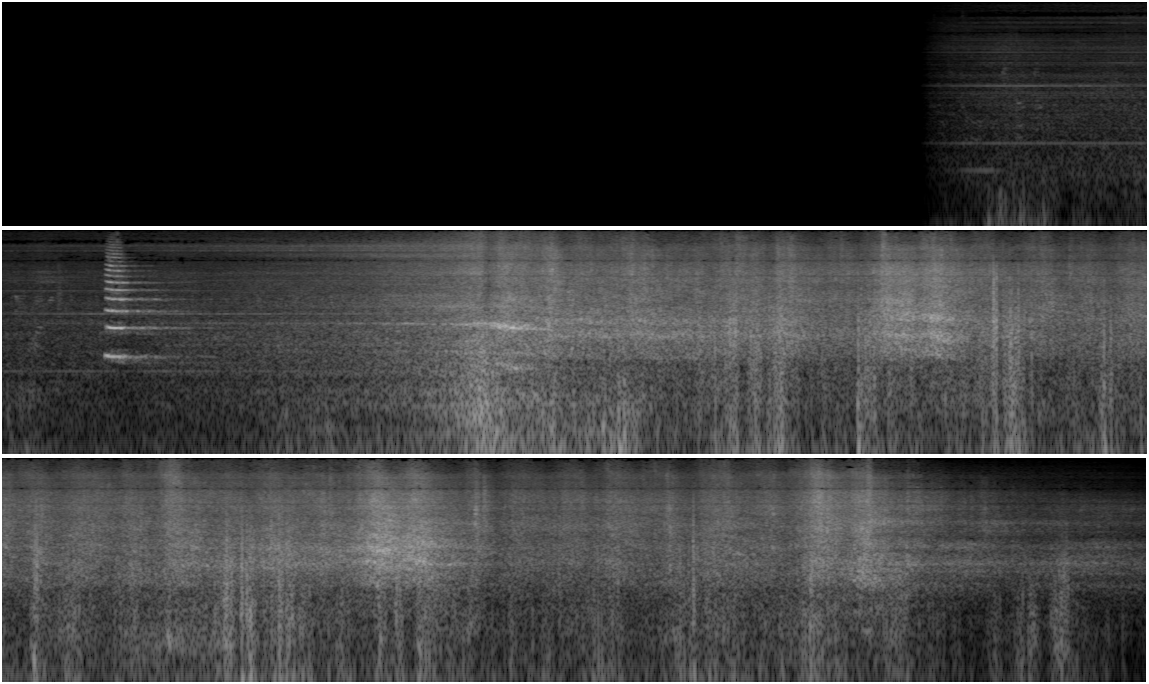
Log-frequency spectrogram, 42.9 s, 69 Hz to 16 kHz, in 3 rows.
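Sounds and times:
freight train passing: 11.6s - 42.9s
locomotive horn toot: 15.5s - 16.9s.

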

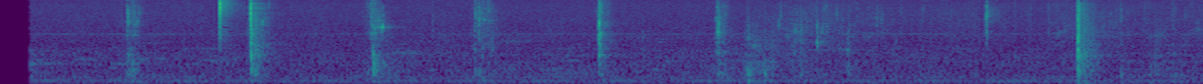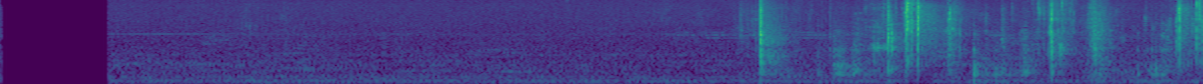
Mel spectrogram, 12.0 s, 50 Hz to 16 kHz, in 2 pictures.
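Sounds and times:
faint steady hum: 6.6s - 12.0s.

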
